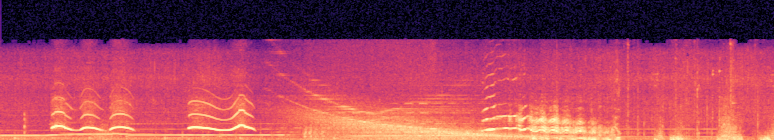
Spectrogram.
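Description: A horse in the video game The Legend of Zelda: Breath of the Wild gives several clear whinnies, and a whooshing sweep follows with soft clip-clop hoof sounds, all fairly close and with no talk over them.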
